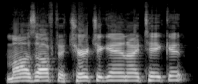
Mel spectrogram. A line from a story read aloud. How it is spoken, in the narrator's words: Lehi asked in a loud voice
